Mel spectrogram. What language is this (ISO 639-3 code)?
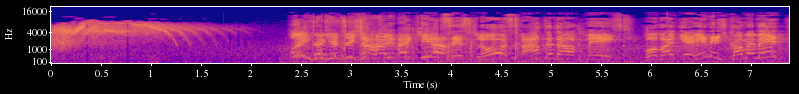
deu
